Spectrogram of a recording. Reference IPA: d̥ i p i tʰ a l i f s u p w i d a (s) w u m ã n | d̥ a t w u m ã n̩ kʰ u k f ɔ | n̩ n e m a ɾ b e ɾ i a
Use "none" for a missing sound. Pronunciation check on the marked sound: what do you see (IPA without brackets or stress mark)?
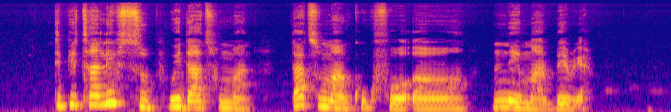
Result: t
